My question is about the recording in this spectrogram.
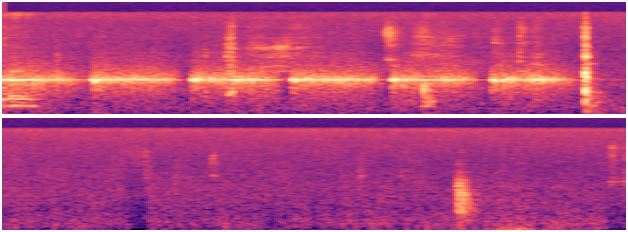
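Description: Electronic alarm beeping, a single high tone in a steady run of about two beeps a second, cut off with a click about three seconds in.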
